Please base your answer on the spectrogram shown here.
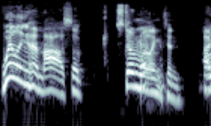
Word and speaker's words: Willingham: it even so and your stone is it wellingham Willingham Willingham ah so Stone Wellington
